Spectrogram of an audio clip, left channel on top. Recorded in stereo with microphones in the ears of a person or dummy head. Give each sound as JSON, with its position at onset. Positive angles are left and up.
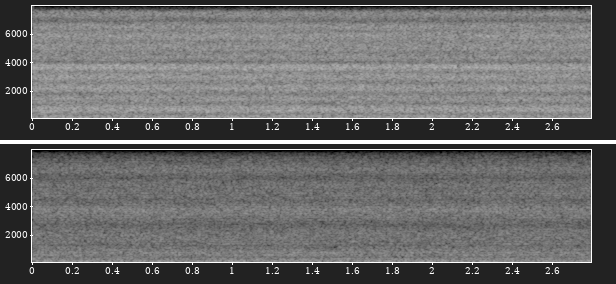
{"t": 0.0, "sound": "running water", "side_deg": 50, "distance_m": 1.5}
